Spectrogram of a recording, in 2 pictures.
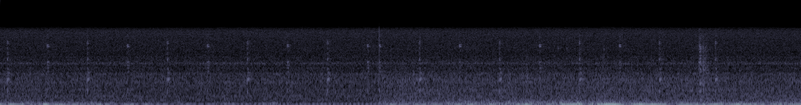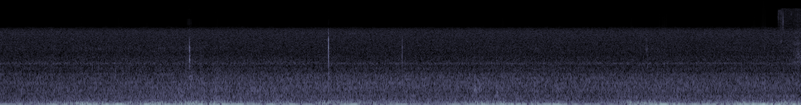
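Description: Range Rover cabin noise while driving, picked up by the dash cam's built-in microphone: a steady low engine and road rumble that grows louder about four seconds in. Over it, a turn indicator ticks evenly, about two or three times a second, for the first several seconds, and a few single sharp clicks come later.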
